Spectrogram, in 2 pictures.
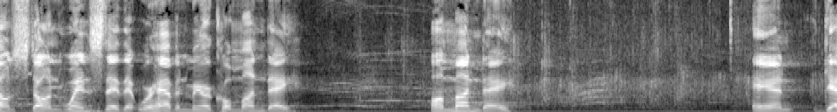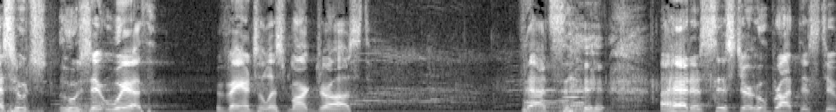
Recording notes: from our Summer Revival recorded live this week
